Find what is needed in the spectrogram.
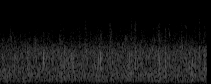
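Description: Faint audience applause, a soft patter of clapping that stays low throughout.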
